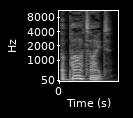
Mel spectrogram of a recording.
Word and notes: apartheid: British English

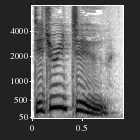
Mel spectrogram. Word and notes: didgeridoo: British English

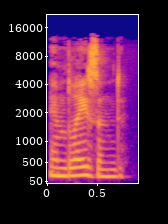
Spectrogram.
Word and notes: emblazoned: British English

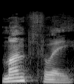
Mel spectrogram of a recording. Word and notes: monthly: American English

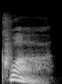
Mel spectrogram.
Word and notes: qua: British English

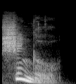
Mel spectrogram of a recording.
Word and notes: shingle: British English

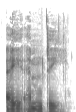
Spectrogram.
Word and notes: amd: British English

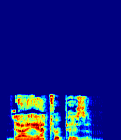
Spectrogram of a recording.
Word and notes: diatropism: British English

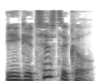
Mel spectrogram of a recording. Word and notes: egotistical: British English

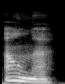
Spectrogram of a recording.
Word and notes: ulna: British English

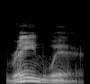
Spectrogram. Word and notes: rainwear: British English

